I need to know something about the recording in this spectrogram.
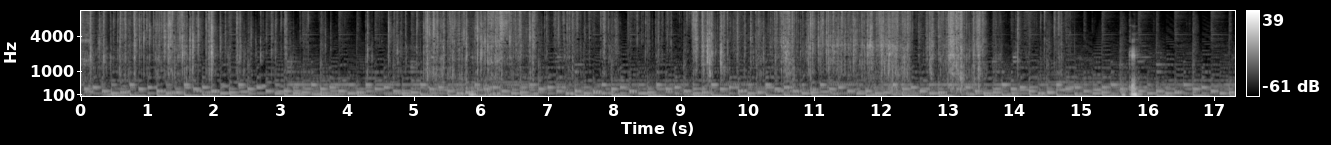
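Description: Foil trading-card pack wrapper crinkling and tearing as it is peeled open, in several bursts, over background music with a steady beat.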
